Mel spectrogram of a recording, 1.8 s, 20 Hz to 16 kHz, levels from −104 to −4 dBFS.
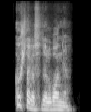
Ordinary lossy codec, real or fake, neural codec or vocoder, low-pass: none; fake; codec, 44.1 kHz, 7.8 kbps, Pupu-Codec; 14.4 kHz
